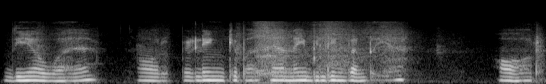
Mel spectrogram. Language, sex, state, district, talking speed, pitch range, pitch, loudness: Hindi, female, Bihar, West Champaran, 155 wpm, 180-190 Hz, 185 Hz, -16 LUFS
